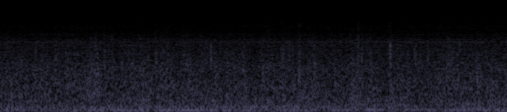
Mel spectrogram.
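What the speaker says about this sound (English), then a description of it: "As you all can hear, it's raining." Rain mixed with sleet and snow falls on the roof of a van parked at a Walmart, making a dense, steady patter of soft hiss with no voices.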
